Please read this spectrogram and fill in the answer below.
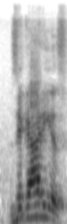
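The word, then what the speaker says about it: Zacharias: Hence, HANS, hence and जैकारियस, इसको हम लोग बोलते हैं जैकारियस, ZACH।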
